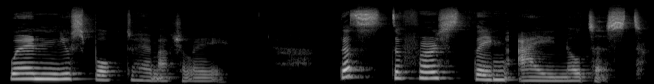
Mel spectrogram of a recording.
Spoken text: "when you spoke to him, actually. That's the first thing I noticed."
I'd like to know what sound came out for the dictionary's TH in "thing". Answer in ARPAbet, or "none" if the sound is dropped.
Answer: TH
